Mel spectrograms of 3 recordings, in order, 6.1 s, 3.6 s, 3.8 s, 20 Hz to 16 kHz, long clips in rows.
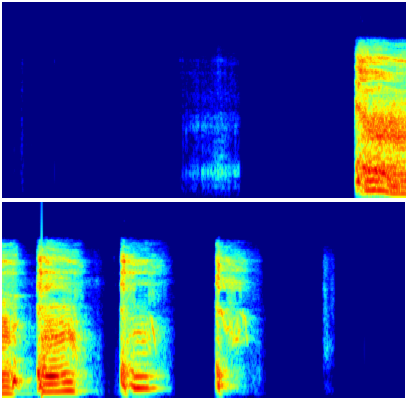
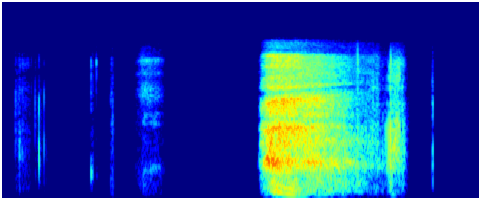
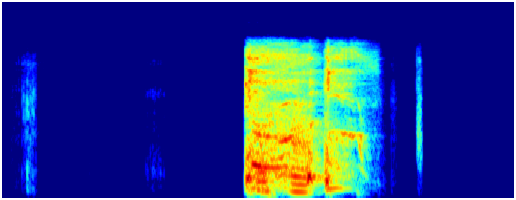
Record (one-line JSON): {"three_cough_length": "6.1 s", "three_cough_amplitude": 25252, "three_cough_signal_mean_std_ratio": 0.35, "exhalation_length": "3.6 s", "exhalation_amplitude": 9303, "exhalation_signal_mean_std_ratio": 0.33, "cough_length": "3.8 s", "cough_amplitude": 24403, "cough_signal_mean_std_ratio": 0.34, "survey_phase": "beta (2021-08-13 to 2022-03-07)", "age": "18-44", "gender": "Female", "wearing_mask": "No", "symptom_cough_any": true, "symptom_runny_or_blocked_nose": true, "symptom_shortness_of_breath": true, "symptom_sore_throat": true, "symptom_fatigue": true, "symptom_headache": true, "smoker_status": "Prefer not to say", "recruitment_source": "Test and Trace", "submission_delay": "1 day", "covid_test_result": "Positive", "covid_test_method": "LFT"}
